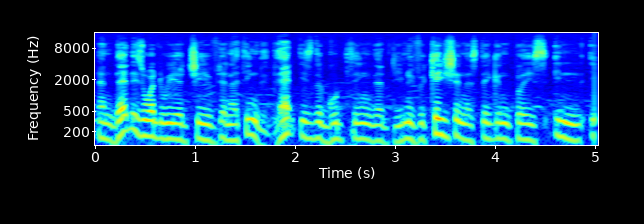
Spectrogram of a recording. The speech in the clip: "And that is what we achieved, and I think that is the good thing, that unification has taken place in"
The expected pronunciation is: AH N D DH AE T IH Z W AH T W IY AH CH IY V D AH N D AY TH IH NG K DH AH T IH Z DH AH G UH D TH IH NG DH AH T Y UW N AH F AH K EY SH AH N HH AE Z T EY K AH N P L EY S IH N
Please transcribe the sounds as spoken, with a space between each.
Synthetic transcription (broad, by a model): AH N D DH AE T IH Z W AH T W IY AH CH IY V D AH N AY TH IH NG K DH AH T IH Z DH AH G UH D TH IH NG DH AH T Y UW N AH F AH K EY SH AH N HH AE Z T EY K AH N P L EY S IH N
